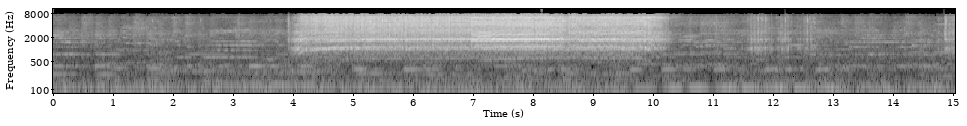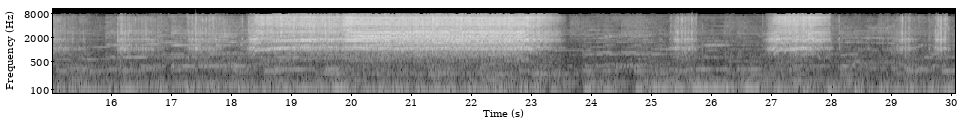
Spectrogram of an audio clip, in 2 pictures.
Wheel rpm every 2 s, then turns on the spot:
0, 0, 130, 160, 150, 20, 10, 30, 20, 110, 160, 90, 10, 40, 20.
12-18 24-26 28-30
